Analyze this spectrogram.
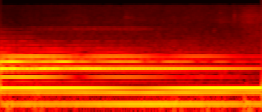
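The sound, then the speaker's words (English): The large bell of Holy Trinity church rings loud, one deep strike whose rich, layered tones hum on steadily without fading, with no voices present; a slow tolling called the Blagovest, rung before the liturgy. “So basically that's just going to be a slow tolling of the large bell probably once a minute.”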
